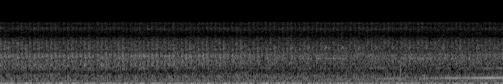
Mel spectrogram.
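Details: Chevy Captiva brought in by wrecker with the engine light flashing and low power: an uneven, lumpy idle with an irregular stumble a few times a second, an engine misfire whose cause is not yet found.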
